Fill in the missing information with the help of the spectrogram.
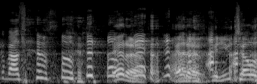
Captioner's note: panelists chuckling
